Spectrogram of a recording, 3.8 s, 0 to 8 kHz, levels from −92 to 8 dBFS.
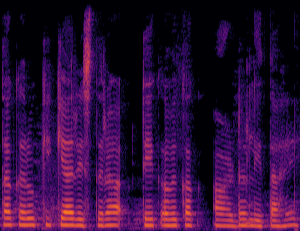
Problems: constant background noise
